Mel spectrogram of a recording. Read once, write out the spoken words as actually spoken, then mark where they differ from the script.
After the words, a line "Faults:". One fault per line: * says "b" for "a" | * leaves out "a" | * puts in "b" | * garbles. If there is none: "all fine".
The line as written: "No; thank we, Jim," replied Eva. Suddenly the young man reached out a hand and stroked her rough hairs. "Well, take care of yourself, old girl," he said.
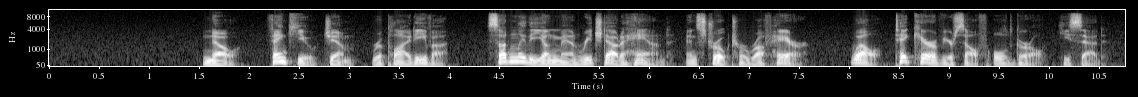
"No; thank you, Jim," replied Eva. Suddenly the young man reached out a hand and stroked her rough hair. "Well, take care of yourself, old girl," he said.
Faults:
* says "you" for "we"
* says "hair" for "hairs"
